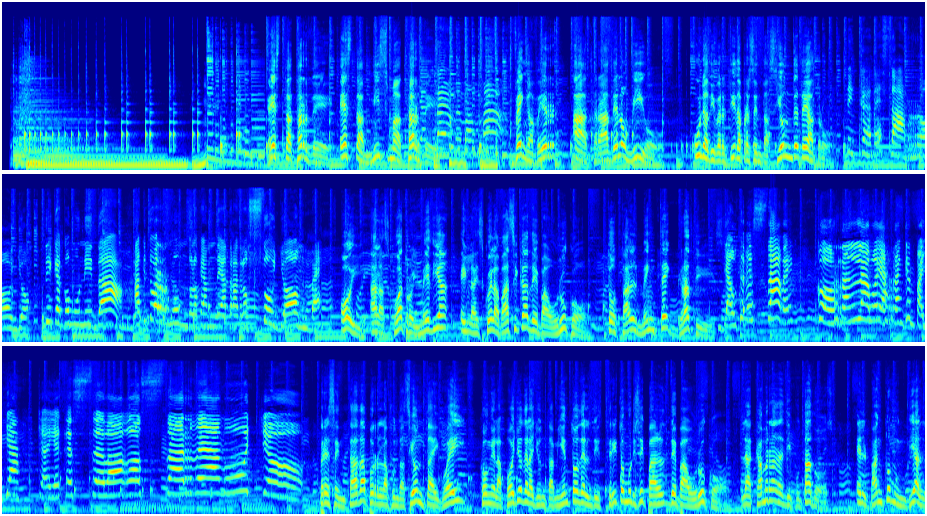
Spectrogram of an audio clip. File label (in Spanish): perifoneo; bahoruco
